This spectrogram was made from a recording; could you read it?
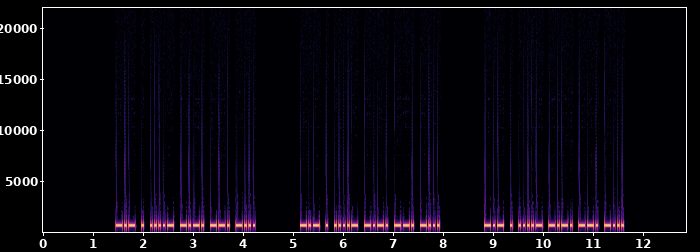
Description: Morse code, heard as a keyed tone, about 28 wpm, 700 Hz. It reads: KE4CGB KE4CGB KE4CGB
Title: USA Call Signs - 6 Characters - Repeated 3x - 28wpm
